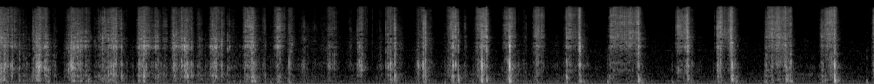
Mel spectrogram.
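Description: Fingernails scrape and rub across the torn surface of a solid, deeply scratched grey foam block. The result is a rapid series of short, dry, bright scratching bursts, mostly high and hissy with little low end. The bursts come in an uneven rhythm, with brief quiet gaps between the later strokes.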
